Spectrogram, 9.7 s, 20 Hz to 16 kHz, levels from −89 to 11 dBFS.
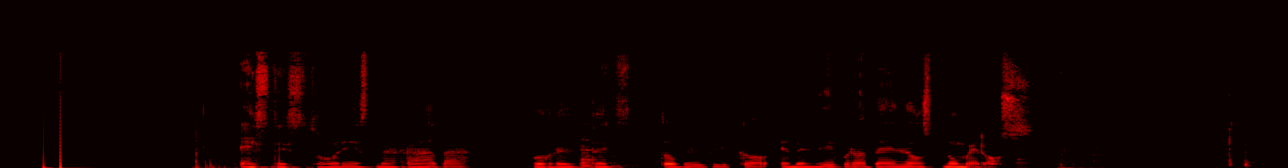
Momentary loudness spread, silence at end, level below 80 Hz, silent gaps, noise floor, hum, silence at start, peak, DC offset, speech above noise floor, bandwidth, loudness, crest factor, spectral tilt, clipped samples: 9 LU; 0.25 s; -84 dBFS; 0.94-1.28 s, 3.62-3.99 s, 9.12-9.17 s; under -90 dBFS; none; 0.35 s; -38 dBFS; under 0.1%; over 33 dB; 11.5 kHz; -57 LUFS; 22 dB; -5 dB/octave; under 0.1%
